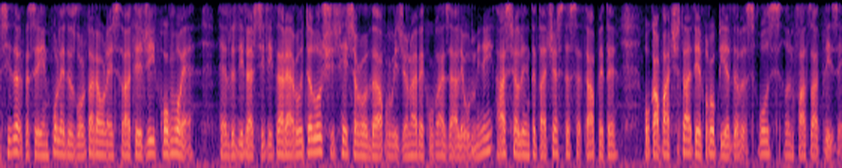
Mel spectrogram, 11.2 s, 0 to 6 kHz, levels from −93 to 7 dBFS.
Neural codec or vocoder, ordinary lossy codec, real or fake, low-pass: autoencoder, 22.05 kHz, a latent of 192 numbers a frame, VITS, trained on many speakers; none; fake; 5.4 kHz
